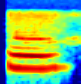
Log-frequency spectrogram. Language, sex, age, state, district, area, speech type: Manipuri, female, 18-30, Manipur, Kangpokpi, urban, conversation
